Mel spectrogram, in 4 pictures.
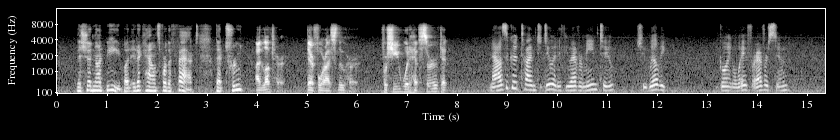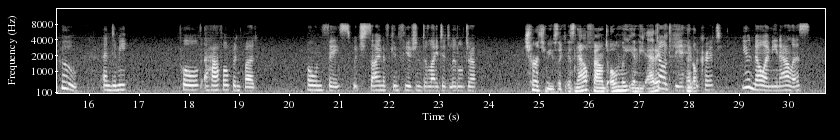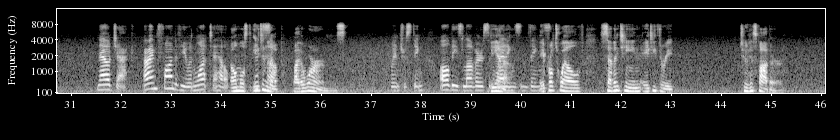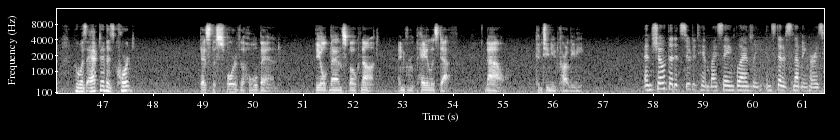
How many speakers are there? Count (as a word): three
